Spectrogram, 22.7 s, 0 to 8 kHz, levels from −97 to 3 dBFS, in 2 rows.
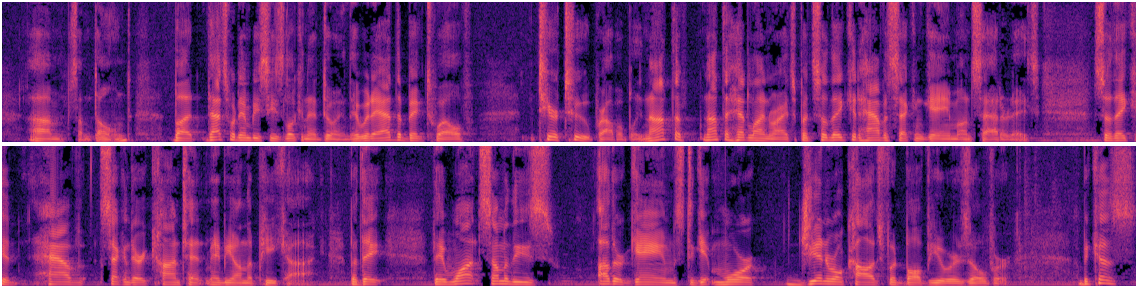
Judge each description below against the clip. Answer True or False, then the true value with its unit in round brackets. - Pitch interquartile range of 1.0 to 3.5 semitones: False (4.4 semitones)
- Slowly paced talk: False (170 wpm)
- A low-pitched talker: True (125 Hz)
